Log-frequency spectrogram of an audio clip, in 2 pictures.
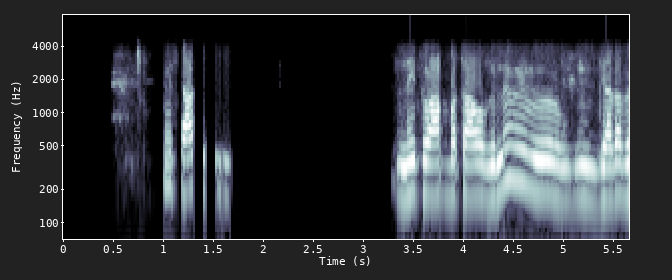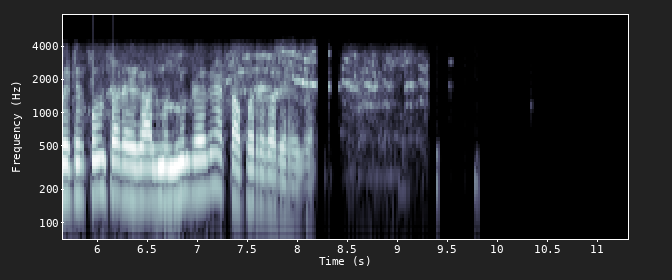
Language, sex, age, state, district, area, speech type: Hindi, male, 45-60, Uttar Pradesh, Prayagraj, urban, conversation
